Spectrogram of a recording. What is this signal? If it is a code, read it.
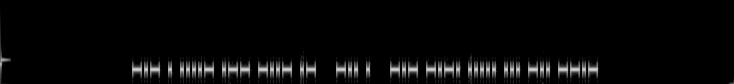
Morse code, heard as a keyed tone, about 40 wpm, 700 Hz. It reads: KE4WXA DE KC5SDQ
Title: USA Callsign DE Callsign - 6 Characters - 40wpm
